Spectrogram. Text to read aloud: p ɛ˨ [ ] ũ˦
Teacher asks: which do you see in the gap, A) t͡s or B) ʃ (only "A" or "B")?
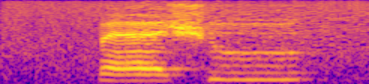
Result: B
